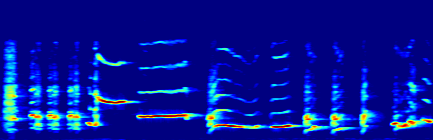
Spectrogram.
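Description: An Oriental magpie-robin sings a varied phrase: quick buzzy chips, then long clear whistles held steady, followed by sweeping slurred notes and rapid chattering.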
